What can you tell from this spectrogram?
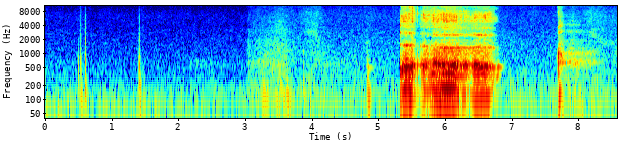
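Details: A long, loud, rumbling burp lasting over a second, with a few small clicks and a brief sound after it in a quiet room; person says they drank too much cider and have hiccups.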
